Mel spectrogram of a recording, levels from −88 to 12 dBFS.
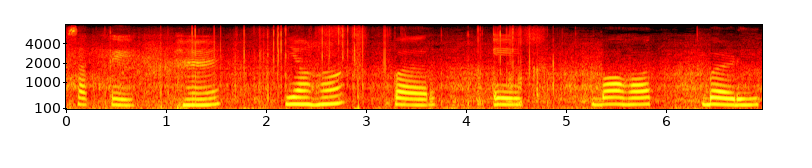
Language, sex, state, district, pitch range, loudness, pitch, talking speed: Hindi, female, Chandigarh, Chandigarh, 200-230 Hz, -15 LUFS, 220 Hz, 60 wpm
